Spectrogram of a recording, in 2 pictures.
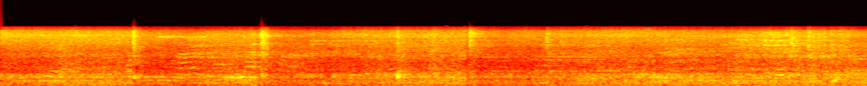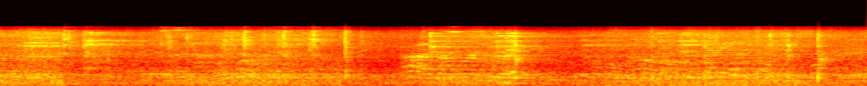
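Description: Metal utensils clink and scrape against pans.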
